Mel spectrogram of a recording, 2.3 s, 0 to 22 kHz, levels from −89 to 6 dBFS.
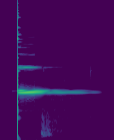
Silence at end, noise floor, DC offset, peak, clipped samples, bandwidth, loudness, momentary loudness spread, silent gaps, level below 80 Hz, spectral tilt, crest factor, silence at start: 1 s; -63 dBFS; under 0.1%; -2 dBFS; under 0.1%; 13 kHz; -24 LUFS; 23 LU; none; -72 dBFS; 1 dB/octave; 28 dB; 0.35 s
